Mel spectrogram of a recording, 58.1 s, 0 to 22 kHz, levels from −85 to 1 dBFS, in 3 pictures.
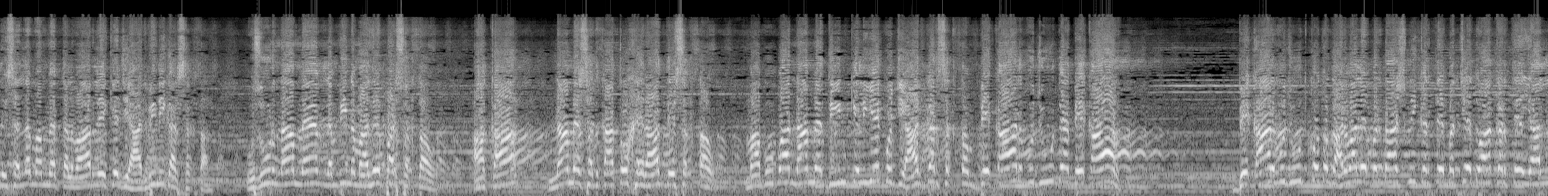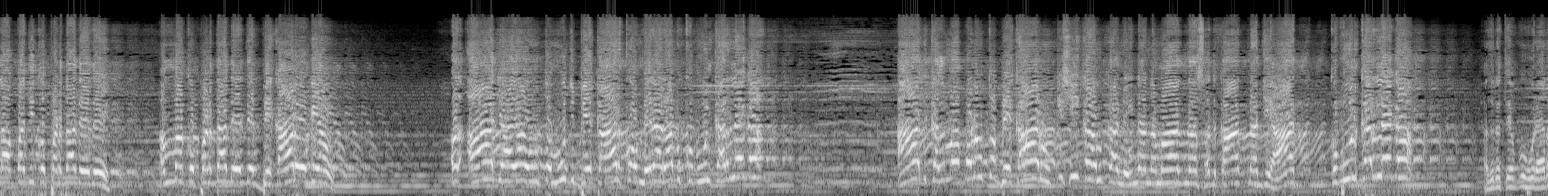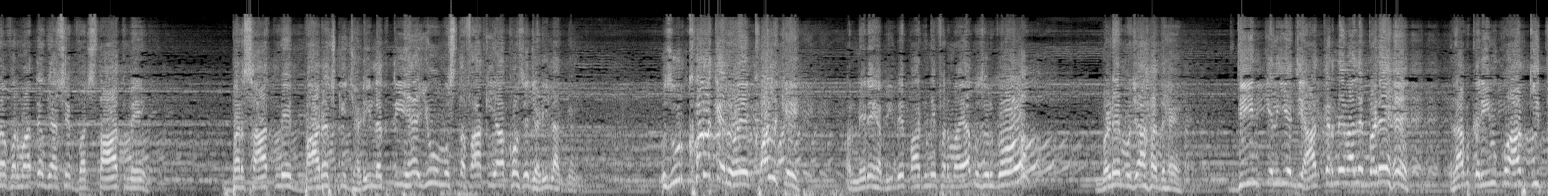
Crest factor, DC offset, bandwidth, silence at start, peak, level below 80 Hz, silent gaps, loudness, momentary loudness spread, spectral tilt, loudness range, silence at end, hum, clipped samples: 12 dB; 0.2%; 17 kHz; 0 s; 0 dBFS; -36 dBFS; none; -11 LUFS; 15 LU; -2.5 dB/octave; 4 LU; 0 s; none; under 0.1%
